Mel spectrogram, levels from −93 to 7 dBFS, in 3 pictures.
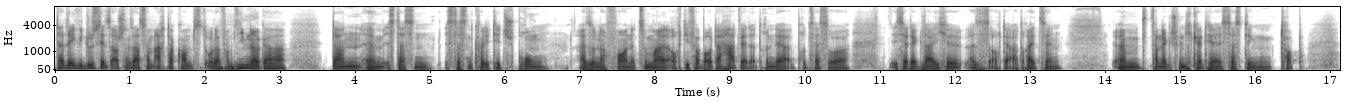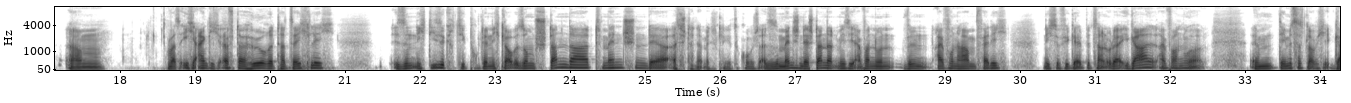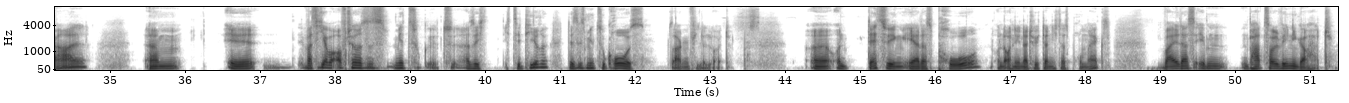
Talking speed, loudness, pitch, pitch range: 180 wpm, -17 LUFS, 110 Hz, 95-120 Hz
